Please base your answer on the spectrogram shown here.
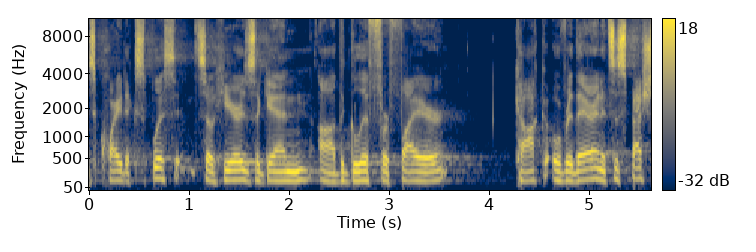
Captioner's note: non-english speech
